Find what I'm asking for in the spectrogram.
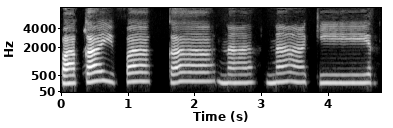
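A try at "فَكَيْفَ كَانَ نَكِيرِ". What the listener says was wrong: Fakai fakah. Di situ fanya pendek ya. Fakai fakana nakir.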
